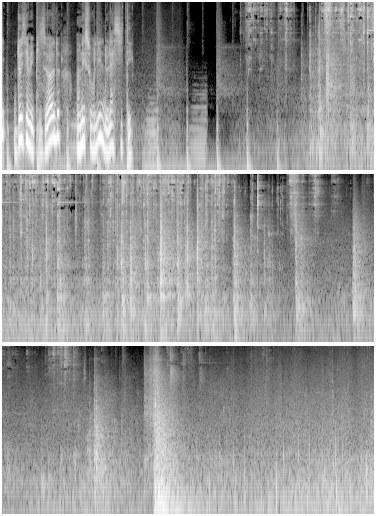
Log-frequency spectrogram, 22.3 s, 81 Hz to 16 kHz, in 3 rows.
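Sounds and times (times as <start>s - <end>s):
speech: 0.0s - 2.7s
bunch of keys jangling and clinking: 4.8s - 16.7s.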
